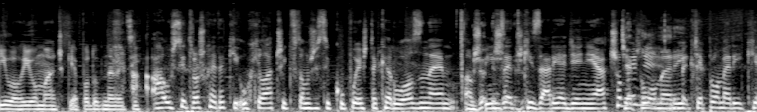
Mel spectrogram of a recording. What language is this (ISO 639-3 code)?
slk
